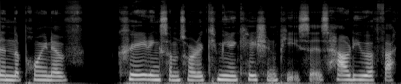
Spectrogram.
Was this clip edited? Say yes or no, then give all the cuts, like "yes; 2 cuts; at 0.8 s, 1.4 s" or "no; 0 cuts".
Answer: no; 0 cuts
